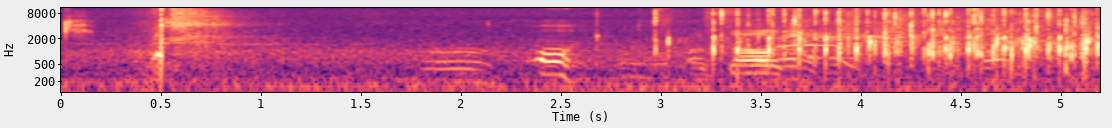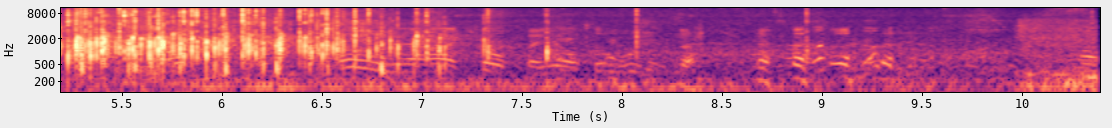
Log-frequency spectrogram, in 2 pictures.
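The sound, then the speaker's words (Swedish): A single sharp crack of a golf club striking the ball on a long drive during the final 18-hole round of a golf tournament, with an easterly wind blowing, followed a moment later by a swelling crowd murmur and scattered clapping that lingers, with voices chattering throughout. “så går det ett sus genom publiken när han får iväg ett långt slag.”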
